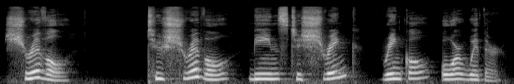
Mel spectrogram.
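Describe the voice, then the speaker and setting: A woman with a somewhat high voice narrates a vocabulary lesson. She reads words and their definitions in a scripted, educational way. The sound is dry, with little room in it. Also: slow, no room sound.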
